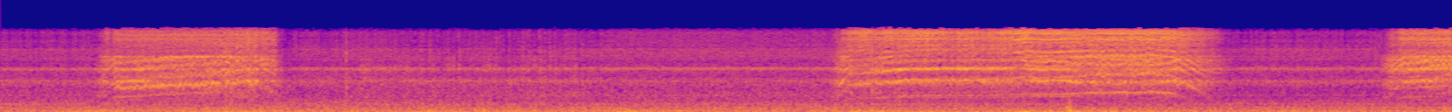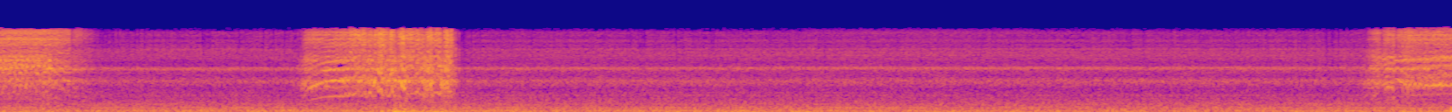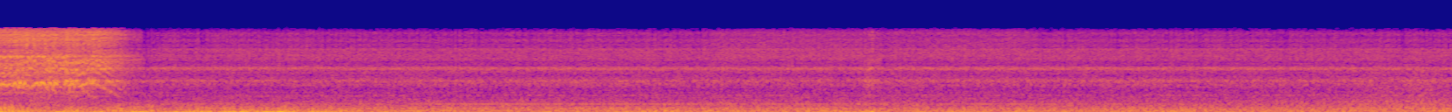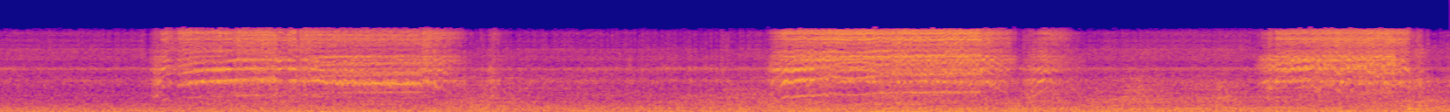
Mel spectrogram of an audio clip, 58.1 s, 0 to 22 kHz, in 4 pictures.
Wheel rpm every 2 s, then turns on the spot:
40, 50, 20, 0, 100, 150, 20, 70, 30, 80, 0, 0, 0, 0, 120, 20, 0, 0, 0, 0, 0, 0, 50, 150, 10, 50, 120, 10, 100.
2-6 48-50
